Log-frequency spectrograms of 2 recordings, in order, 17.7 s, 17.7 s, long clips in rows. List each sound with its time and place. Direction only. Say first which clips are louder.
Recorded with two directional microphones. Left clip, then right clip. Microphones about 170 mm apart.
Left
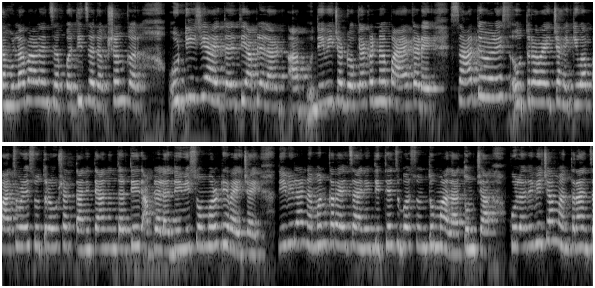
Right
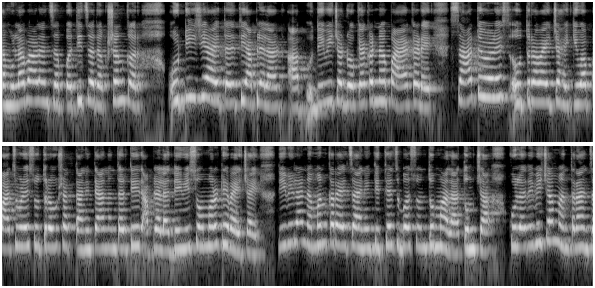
0.0 s a woman's voice: right 7 dB; 30° right (ahead or behind)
